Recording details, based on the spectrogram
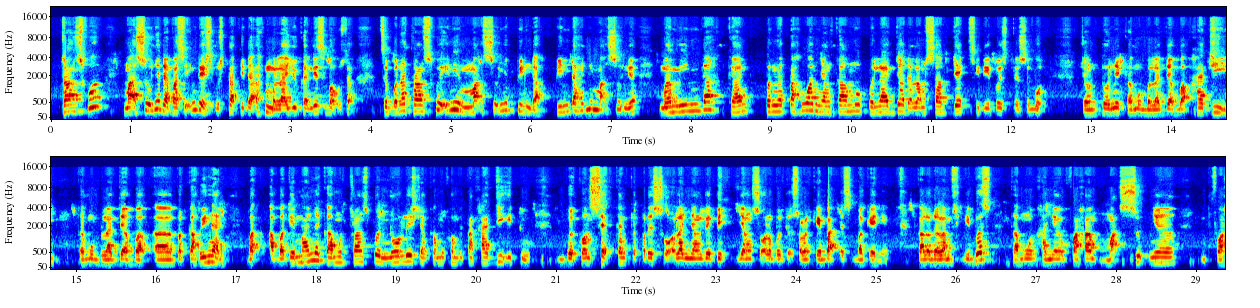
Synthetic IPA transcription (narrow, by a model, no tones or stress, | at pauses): t̪ɾansfər | maksʊt̪̚ɲãdapasiiŋɡlɪsust̪at̪ːida̰ʔmə̃lajukandiasəbap̚ust̪a | səbənat̪ɾansfərinimaksʊt̪̚ɲapindahpindaɦinima̰ksʊt̪̚ɲã | mə̃mindahkanpəŋət̪aɦuanjaŋkamũbəlad͡ʒardalamsab̚d͡ʒɛk̚sidibəst̪ərsəbʊt̪̚ | t͡ʃɔnt̪ɔhɲãkamũbəlad͡ʒarbap̚had͡ʒi | kamũbəlad͡ʒabap̚əpərkaɦwinãn | babaɡajmanãkamũt̪ɾanspərnːolɪt͡ʃjaŋkamũkamt̪ənt̪aŋhad͡ʒiit̪ubərkɔnsɛp̚kankəpadasoa̰lanjaŋləbɪhjaŋsoa̰lanbət̪ʊt̪ʔ̚soalankebat̪̚dansəbaɡajɲãkalawdalamsilibəs | kamũɦaɲãfahamːa̰ksʊt̪̚ɲã | fa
